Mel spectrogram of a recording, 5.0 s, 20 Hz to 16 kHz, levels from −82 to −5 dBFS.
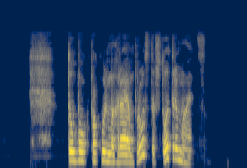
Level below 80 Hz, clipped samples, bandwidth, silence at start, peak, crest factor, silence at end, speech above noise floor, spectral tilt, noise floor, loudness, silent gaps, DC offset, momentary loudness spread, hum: -62 dBFS; under 0.1%; 7.4 kHz; 0.6 s; -2 dBFS; 16 dB; 1.15 s; 67 dB; -6.5 dB/octave; -83 dBFS; -16 LUFS; none; under 0.1%; 18 LU; none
